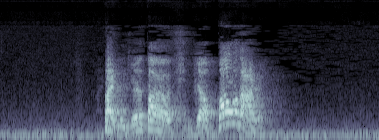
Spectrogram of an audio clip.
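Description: A man speaks with measured firmness.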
